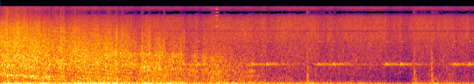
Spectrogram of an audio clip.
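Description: A torpedo launches from the nuclear submarine HMS Valiant in War Thunder Mobile: a heavy, rumbling underwater whoosh that starts loud and slowly fades, with faint tonal pings near the end.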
